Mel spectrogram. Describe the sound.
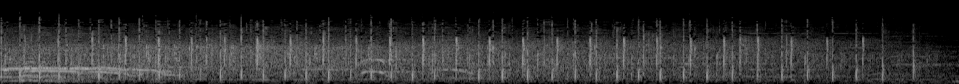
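Audience applauding musicians returning for a final track: a voice is heard briefly at the start over dense clapping, which then thins steadily into scattered, individual sharp claps toward the end.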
